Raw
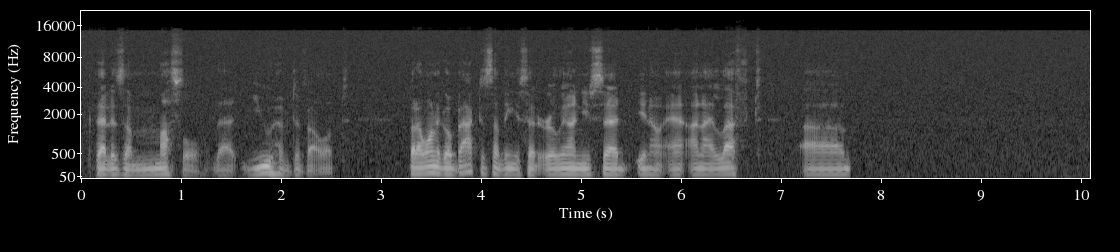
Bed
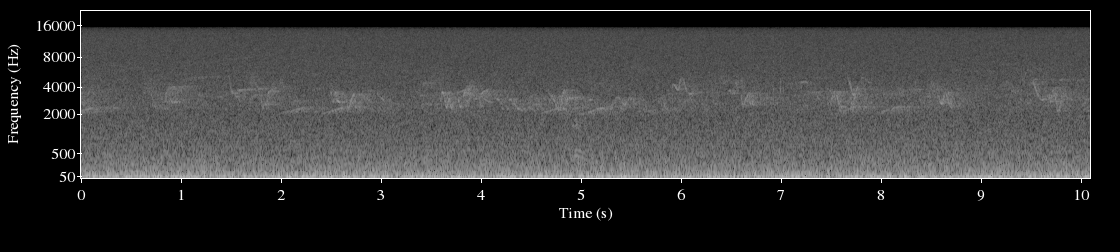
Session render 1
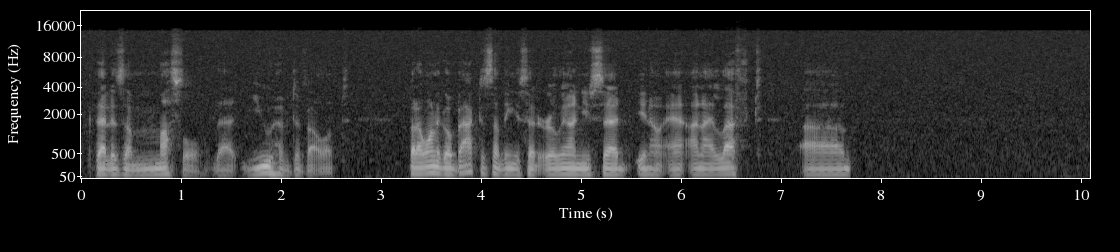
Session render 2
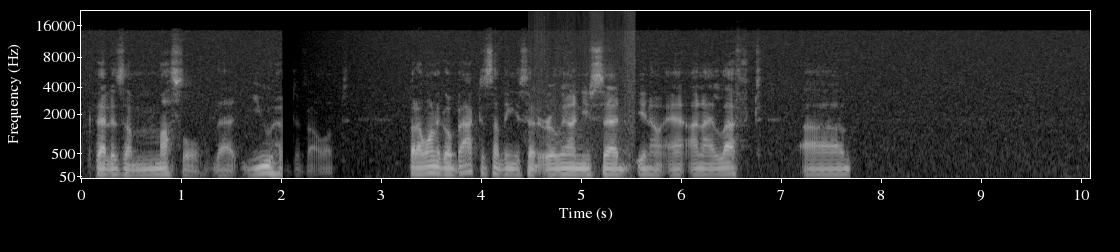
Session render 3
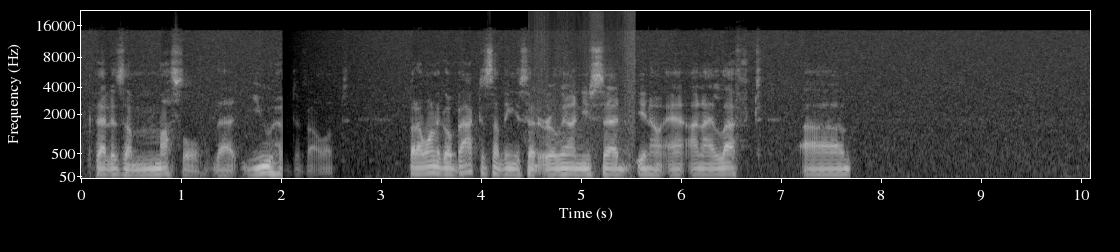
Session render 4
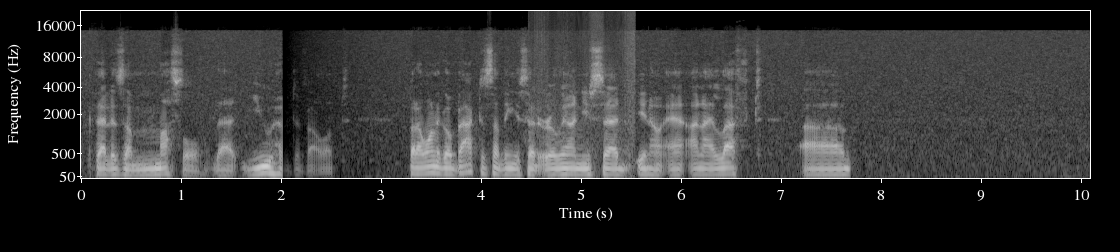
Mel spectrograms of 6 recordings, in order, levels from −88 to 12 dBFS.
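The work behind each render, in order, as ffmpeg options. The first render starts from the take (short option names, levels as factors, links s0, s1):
-af "afftdn=nr=6:nf=-46"
-filter_complex "[0:a]asettb=1/sr,asplit=3[s0][s1][s2];[s0]atrim=end=4.484[s3];[s1]atrim=start=4.48:end=5.55,asetpts=PTS-STARTPTS,afade=t=in:d=0.004:c=qsin,afade=t=out:st=1.066:d=0.004:c=qsin,aeval=exprs='val(0)+0.5*0.0224*sgn(val(0))':c=same[s4];[s2]atrim=start=5.546[s5];[s3][s4]acrossfade=d=0.004:c1=hsin:c2=qsin[s6];[s6][s5]acrossfade=d=0.004:c1=qsin:c2=hsin,asplit=2[s7][s8];[s7]atrim=end=2.02,asetpts=PTS-STARTPTS,afade=t=out:st=2.016:d=0.004:c=hsin[s9];[s8]atrim=start=2.02,asetpts=PTS-STARTPTS,afade=t=in:d=1.44[s10];[s9][s10]concat=n=2:v=0:a=1"
-af "acontrast=82,alimiter=limit=0.355:level=0:latency=1:release=258"
-af "volume=1.5"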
